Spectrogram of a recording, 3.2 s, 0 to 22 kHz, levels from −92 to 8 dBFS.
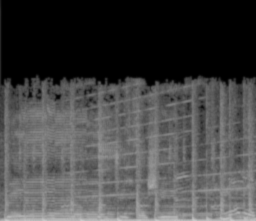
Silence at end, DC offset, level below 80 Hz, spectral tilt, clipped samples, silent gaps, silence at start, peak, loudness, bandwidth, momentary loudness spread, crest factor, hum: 0 s; under 0.1%; -20 dBFS; -4.5 dB/octave; under 0.1%; none; 0 s; -6 dBFS; -18 LUFS; 14.5 kHz; 1 LU; 10 dB; none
